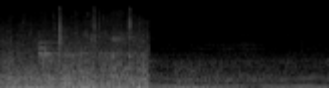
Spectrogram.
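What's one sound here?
Fire crackles in a burning barrel.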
